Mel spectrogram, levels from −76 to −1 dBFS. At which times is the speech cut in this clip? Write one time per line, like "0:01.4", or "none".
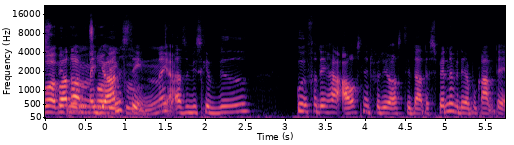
none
